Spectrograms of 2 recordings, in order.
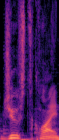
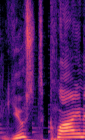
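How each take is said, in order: First: The first name sounds like the English word juice. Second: The first name does not sound like juice. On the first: The speaker calls it wrong. "He's not a goddamn orange, okay? We can't just juice him" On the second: The speaker calls it right. "I'm pretty sure that that's the correct pronunciation"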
